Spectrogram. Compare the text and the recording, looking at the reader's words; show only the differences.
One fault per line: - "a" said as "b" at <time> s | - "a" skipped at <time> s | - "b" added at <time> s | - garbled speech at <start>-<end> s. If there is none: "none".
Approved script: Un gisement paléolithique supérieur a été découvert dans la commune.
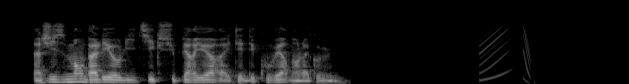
none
